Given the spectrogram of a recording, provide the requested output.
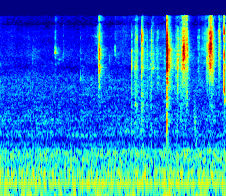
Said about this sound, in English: Guzzle some water here and get going.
